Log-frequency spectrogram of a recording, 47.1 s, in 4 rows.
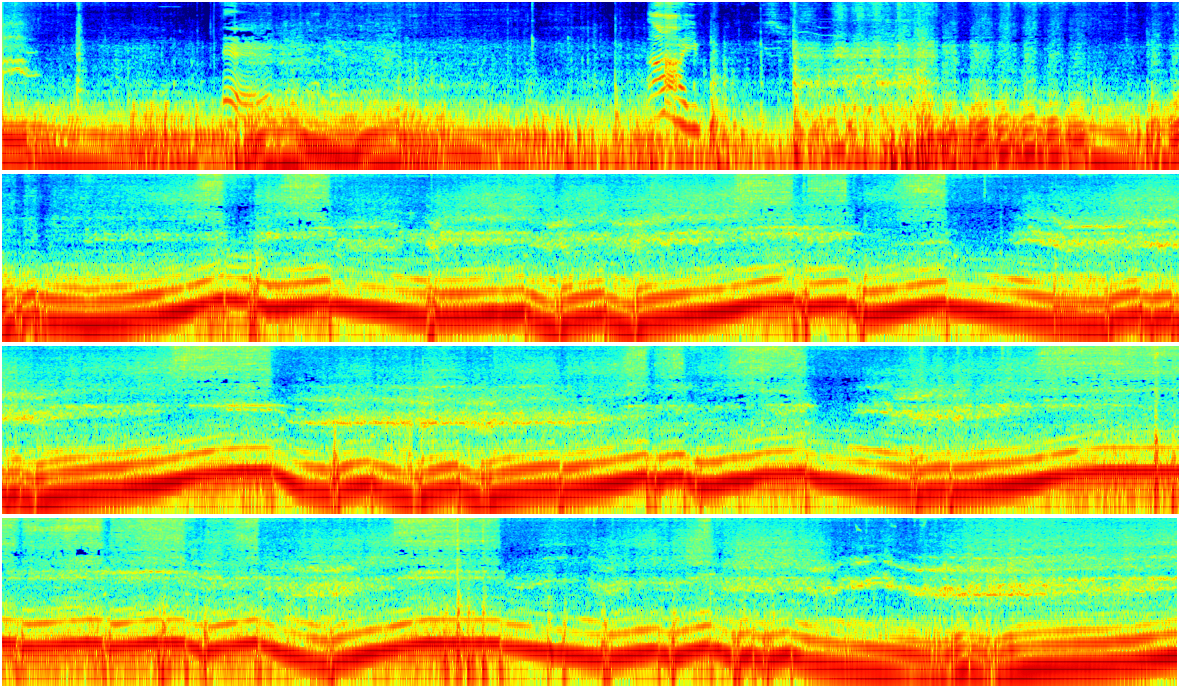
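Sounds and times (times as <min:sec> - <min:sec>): car engine revving: 0:07.9 - 0:47.0
tyres squealing: 0:25.7 - 0:47.0.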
